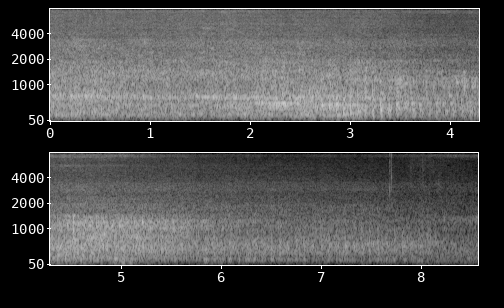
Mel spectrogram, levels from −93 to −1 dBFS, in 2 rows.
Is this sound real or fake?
real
